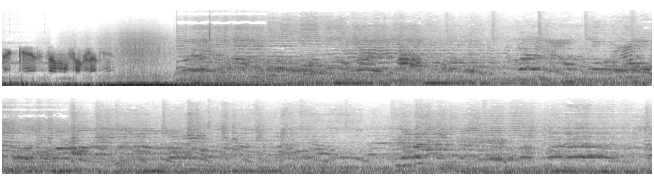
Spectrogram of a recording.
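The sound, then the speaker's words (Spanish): A loud crowd of supporters shouts and cheers "No estás solo" over mariachi music on a Thursday morning outside the Instituto Cultural Mexicano in Washington, greeting President Andrés Manuel López Obrador on the balcony, voices and instruments blending into a dense, continuous din, with a heavy low thump near the start. “Así empezó la mañana del jueves, con mariachis y gritos de No estás solo, mientras el presidente Andrés Manuel López Obrador, sonriente, saludaba y arrojaba abrazos a los simpatizantes desde el balcón del Instituto Cultural Mexicano en Washington.”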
